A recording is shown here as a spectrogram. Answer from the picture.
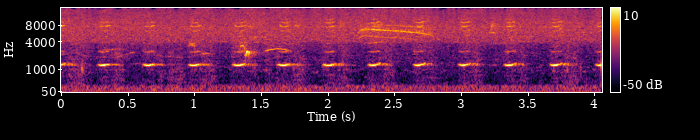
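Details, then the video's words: A small-billed tinamou (inhambu chororó) in the caatinga gives its long call, a steady series of short, clear whistled notes about three per second, over a low rumble with faint other birds. "A INHAMBU CHORORÓ CANTOU O PIO LONGO"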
